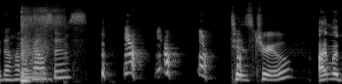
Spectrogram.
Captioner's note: laughs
